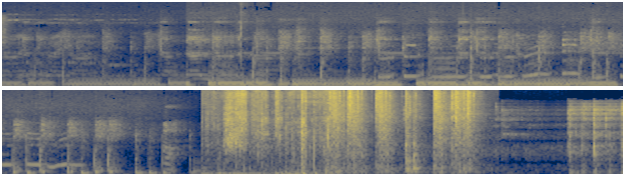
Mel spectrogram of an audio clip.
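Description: Rapid keystrokes clatter loud in a dense burst near the end as a man types a text message, following a stretch of soft melodic tones with light tapping beneath them; no one speaks.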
